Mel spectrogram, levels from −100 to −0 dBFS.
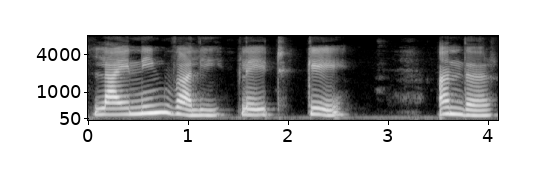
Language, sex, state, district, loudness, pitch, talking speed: Hindi, female, Jharkhand, Sahebganj, -16 LUFS, 185 Hz, 75 wpm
